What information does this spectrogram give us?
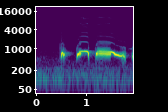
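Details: Agitated spotted dove call in the 'kuk 3' local style, meant to provoke other doves to reply. A short coo, then an arched coo, then a long rolling coo that slides downward, in a quiet setting.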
